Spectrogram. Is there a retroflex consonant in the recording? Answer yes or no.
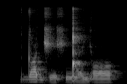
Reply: no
